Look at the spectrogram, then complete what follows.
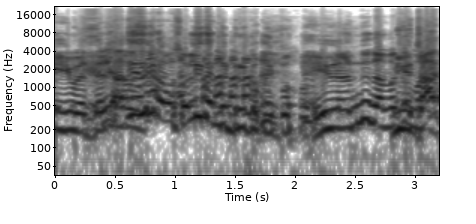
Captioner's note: group laughs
